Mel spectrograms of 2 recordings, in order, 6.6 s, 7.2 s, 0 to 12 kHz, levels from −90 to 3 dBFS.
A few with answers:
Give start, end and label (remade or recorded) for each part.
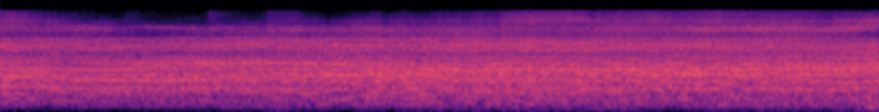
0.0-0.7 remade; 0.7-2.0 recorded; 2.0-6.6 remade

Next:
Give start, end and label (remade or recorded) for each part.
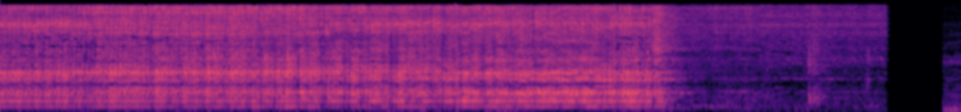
0.0-1.9 recorded; 1.9-4.6 remade; 4.6-5.0 recorded; 5.0-5.7 remade; 5.7-7.2 recorded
